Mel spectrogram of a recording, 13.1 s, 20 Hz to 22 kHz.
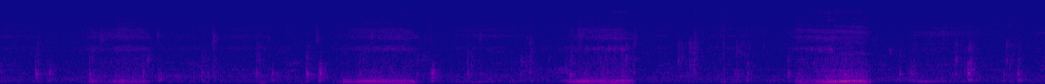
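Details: Heavy 120-pound Doberman deeply asleep, giving deep, rattling snores in slow, somewhat irregular cycles of about 20 a minute in a quiet room: snoring.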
